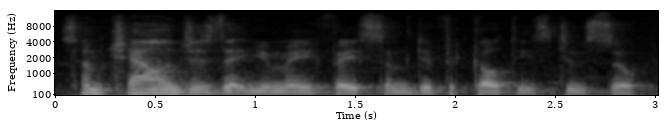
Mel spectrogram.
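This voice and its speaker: A man's voice: lowish voice, animated, moderate pace, mellow. A man hosting a TV studio interview, asking his guest questions formally and politely. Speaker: TV host.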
